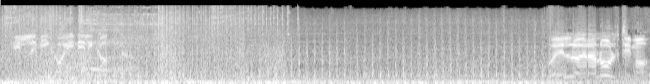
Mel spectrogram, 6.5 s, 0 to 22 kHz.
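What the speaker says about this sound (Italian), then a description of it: "il nemico è in elicottero." Helicopter rotor drone and bursts of gunfire from an enemy attack in the video game Just Cause 4, loud and continuous throughout, with dense shooting and blasts layered over the chopper noise.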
